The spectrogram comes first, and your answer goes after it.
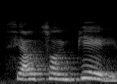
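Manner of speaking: usual speaking voice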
